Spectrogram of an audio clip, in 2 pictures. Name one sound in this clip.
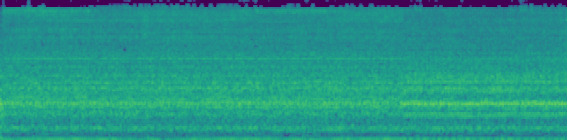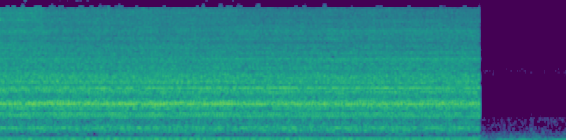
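Sandpaper rasps against spinning metal.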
